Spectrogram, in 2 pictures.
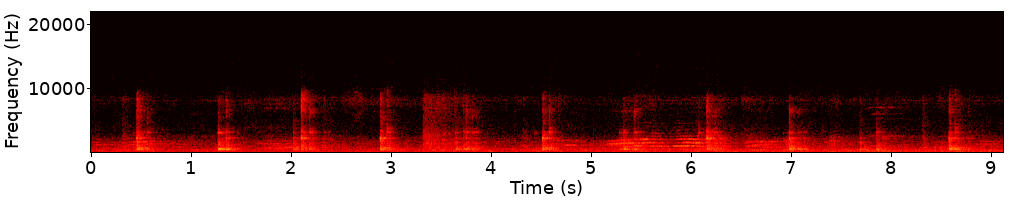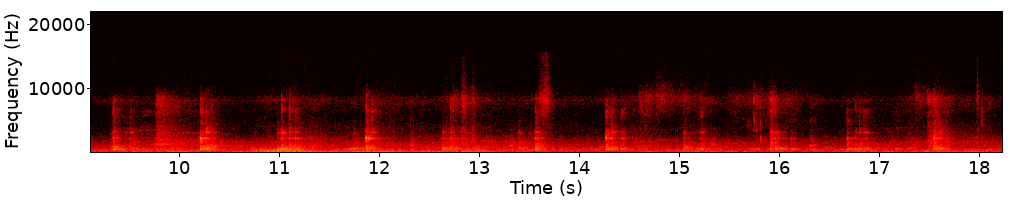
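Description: Faint, regular ticking, about three ticks every two seconds, over a low steady hum that grows a little stronger in the second half.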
